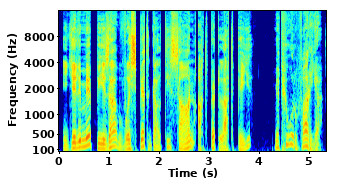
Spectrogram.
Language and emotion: Kashmiri, sad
